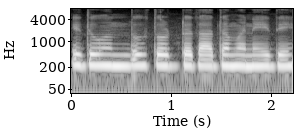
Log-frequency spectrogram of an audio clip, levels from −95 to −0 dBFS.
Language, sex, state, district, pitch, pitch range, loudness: Kannada, female, Karnataka, Bidar, 220 Hz, 215-225 Hz, -11 LUFS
